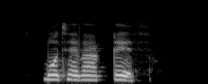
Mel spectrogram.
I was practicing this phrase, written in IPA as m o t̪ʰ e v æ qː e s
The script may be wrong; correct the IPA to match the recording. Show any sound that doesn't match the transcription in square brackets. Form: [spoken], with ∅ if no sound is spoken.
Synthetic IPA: m o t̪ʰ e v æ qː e [f]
